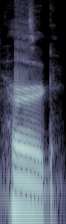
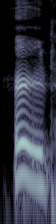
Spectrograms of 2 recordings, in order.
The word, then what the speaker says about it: Heard: Rhymes with turd. Turd? Bird. Heard. Heard.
